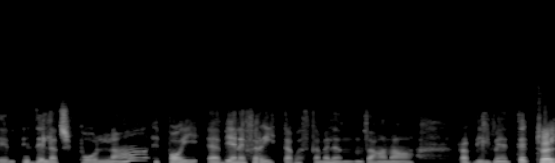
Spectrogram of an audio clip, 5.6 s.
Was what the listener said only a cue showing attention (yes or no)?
no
